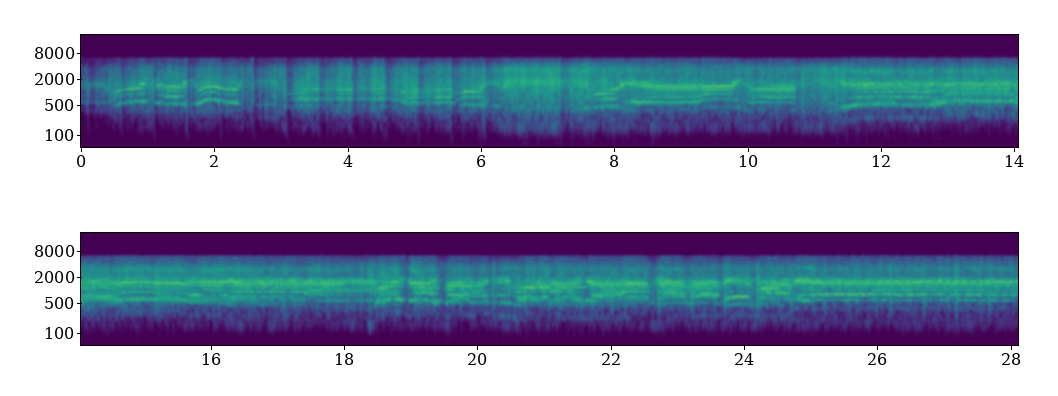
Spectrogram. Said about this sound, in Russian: Этот хор Ленева записала в Тамбовской губернии на фоновалике. Записи из коллекции Пушкинского дома сейчас начинают издавать.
